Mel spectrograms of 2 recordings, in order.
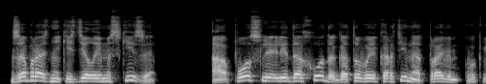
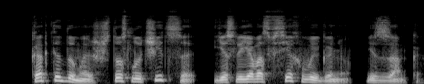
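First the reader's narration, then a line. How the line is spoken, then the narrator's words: Quiet, forced calm. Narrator (Russian): спросил тихим голосом, стараясь сохранить спокойствие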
